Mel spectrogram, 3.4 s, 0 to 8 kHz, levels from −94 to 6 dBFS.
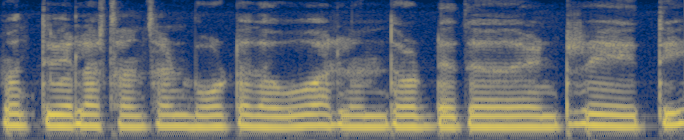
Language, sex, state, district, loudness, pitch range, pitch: Kannada, female, Karnataka, Belgaum, -14 LUFS, 190-205 Hz, 200 Hz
